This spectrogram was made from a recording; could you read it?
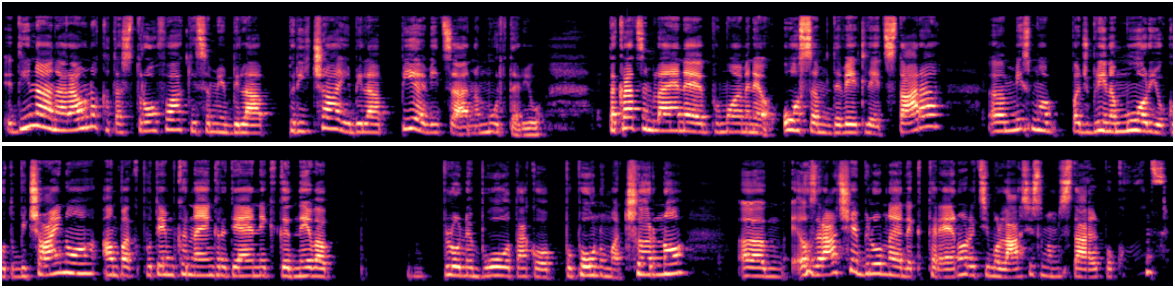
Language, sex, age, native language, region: Slovenian, female, 18-29, Slovenian, Zasavska region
